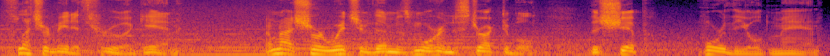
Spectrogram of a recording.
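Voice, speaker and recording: A man's voice: medium pitch, big pitch swings, close to an everyday voice. Earnest young American navy captain, played by a man, music behind. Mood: grave, reflective. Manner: measured, formal, military. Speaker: narrator and protagonist. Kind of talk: scripted war-game narration and dialogue.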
